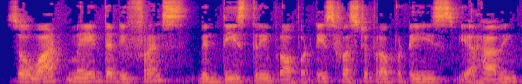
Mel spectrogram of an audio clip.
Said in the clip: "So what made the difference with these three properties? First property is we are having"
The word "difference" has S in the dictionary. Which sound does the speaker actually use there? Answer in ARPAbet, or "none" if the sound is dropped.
S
